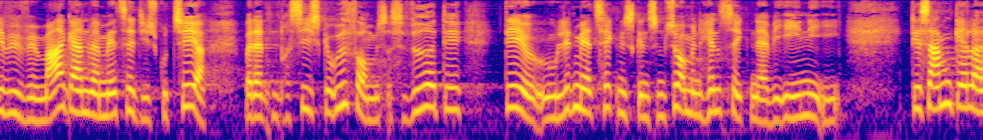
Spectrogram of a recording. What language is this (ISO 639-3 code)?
dan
